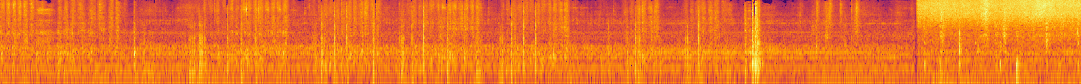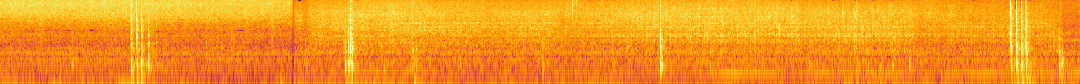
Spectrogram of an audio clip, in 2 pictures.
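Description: A knife chopping raw meat on a plastic cutting board, small knocks with one louder knock shortly before the middle. Then onions and meat sizzling in a frying pan, a steady hiss, stirred with a few sharp clanks of the utensil against the pan.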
